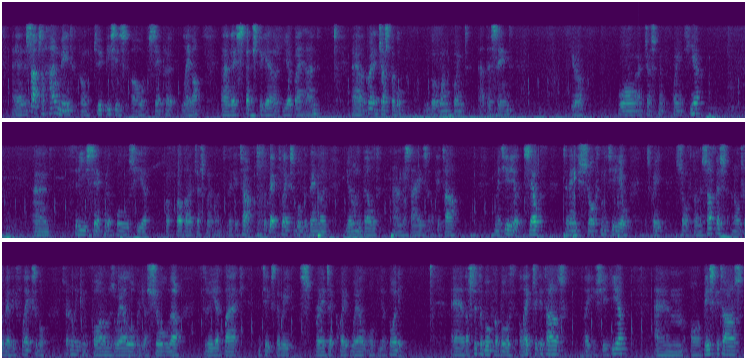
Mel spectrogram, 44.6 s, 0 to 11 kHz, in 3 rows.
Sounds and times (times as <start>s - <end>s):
Speech: 0.2s - 10.2s, 11.3s - 11.7s, 12.3s - 14.1s, 15.4s - 24.0s, 24.7s - 37.9s, 38.7s - 44.5s.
